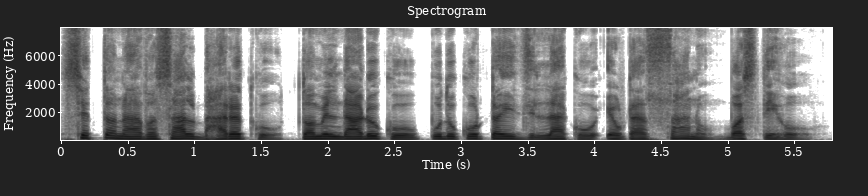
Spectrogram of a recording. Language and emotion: Nepali, neutral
